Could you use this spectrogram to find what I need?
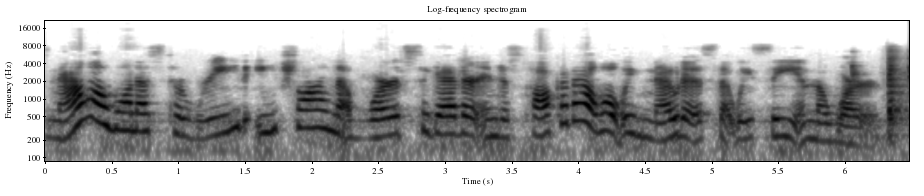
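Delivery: ordinary talk, nothing marked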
